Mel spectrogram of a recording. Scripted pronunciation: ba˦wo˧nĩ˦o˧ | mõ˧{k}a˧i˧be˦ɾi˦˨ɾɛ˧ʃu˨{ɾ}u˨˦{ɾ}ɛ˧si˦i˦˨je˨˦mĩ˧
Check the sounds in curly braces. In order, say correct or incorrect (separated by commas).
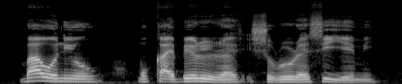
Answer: correct, correct, correct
